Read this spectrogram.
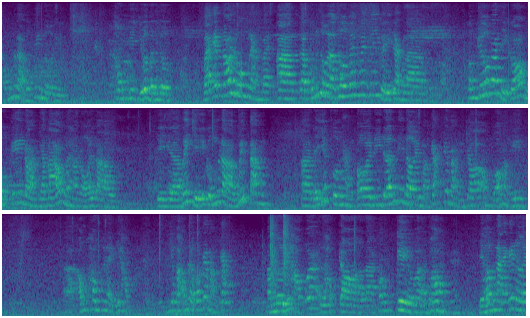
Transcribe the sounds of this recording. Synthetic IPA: kʊ̰˧˥ŋ͡mlaː˨˩mo˨˩t̚ka˨˦jŋɨ˨˩əj | xə˧wŋ͡mɗi˧t͡ɕɨ̰˧˩əɓə̰˧˨ŋ̟ɗɨ˨˩ək̚ | vaː˨˩ʔɛ˧mnɔ˨˦jlu˧ənza˨˩ŋa̰˧˨ʔaː˨˩ʔːkʊ̰˧˥ŋ͡mt̪ʰɨ˧ə˧laː˧˩t̪ʰɨ˧əŋəː˨˦jkwi˨˦kwi˨˦vḭ˧˨za˨˩ŋlaː˨˩ | ho˧mt͡ɕɨ˦˥ək̚ːɔ˨˦t͡ɕḭ˧˨˩kɔ˨˦mo˨˩t̚kaː˨˦jɗwaː˨˩nɲaː˨˩ɓaː˨˦wmaː˨˩ɦaː˨˩no̰˧˨jvaː˨˩w | t̪ʰi˨˩ʔaː˨˩mə˨˦jt͡ɕḭ˧˨kʊ̰˧˥ŋ͡mlaː˨˩kwi˦˥ət̚t̪ə˧m | ʔaː˨˩ɗe˧˩zu˦˥p̚fɨ˧əŋhaː˨˩t̪o˧jɗi˧ɗe˨˦nkaː˨˦jnəː˧jɓaː˨˩nka˦˥k̚kaː˨˦jɓa˨˩ŋt͡ɕɔ˧ʔə̰˧wŋ͡mɓɔ̰˧˥˦hwaː˨˩ŋʔi˧ən | ʔaː˨˩ʔə˧wŋ͡mxə˧wŋ͡mhe˨˩ɗi˧ha˨˩wk͡p̚ | ɲɨ˧ŋmaː˨˩ə̰˧wŋ͡mɗa̰˧˩kɔ˨˦kaː˨˦jɓa̰˨˩ŋka˦˥jk̚ | maː˨˩ŋɨ˨˩əjɗi˧ha˨˩wk͡p̚ʔaː˨˦laː˨˩hk͡p̚t͡ɕɔ̰˨˩laː˨˩kɔ˧nki˨˩əwvaː˨˩la˨˩ŋ͡mhə˧wŋ͡m | t̪ʰi˨˩ho˧mna˧jkaː˨˦jnəː˧j

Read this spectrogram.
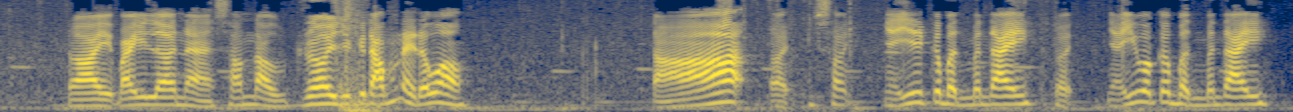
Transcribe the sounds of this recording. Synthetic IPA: zo˨˩jɓa˧jle˧nːaː˨˩sa˧wɗə˨˩wzəː˧jt͡ɕə˧kːaː˨˦jɗə˨˦wŋ͡mna˨˩jɗʊ˨˦ŋ͡mhə˧wŋ͡m | ɗɔ˨˦zo˨˩jsa˧ɲa̰˨˧˩jkaː˨˦ɓï˨˩ŋ̟ɓe˧nɗə˧jzo˨˩jɲa˧˥jwaː˧kaː˨˦jɓï˨˩ŋ̟ɓe˧nɗə˧j

